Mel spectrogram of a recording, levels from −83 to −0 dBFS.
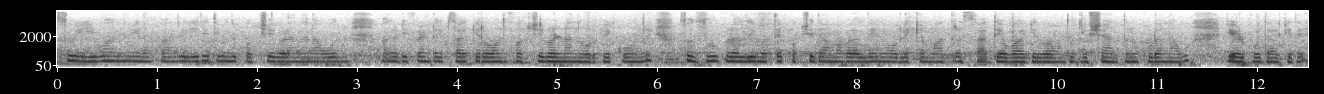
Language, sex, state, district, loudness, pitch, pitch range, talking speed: Kannada, female, Karnataka, Bellary, -22 LUFS, 195 Hz, 190-210 Hz, 145 wpm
